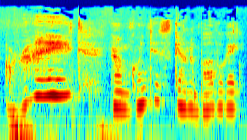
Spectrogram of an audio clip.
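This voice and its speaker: A young adult woman in an ASMR role-play as a massage therapist, giving fast, repetitive ASMR patter and short instructions. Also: medium pitch, big pitch swings, very noisy. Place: bedroom, indoors.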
